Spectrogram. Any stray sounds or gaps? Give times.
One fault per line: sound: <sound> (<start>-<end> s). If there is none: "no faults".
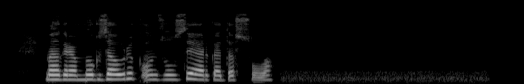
no faults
